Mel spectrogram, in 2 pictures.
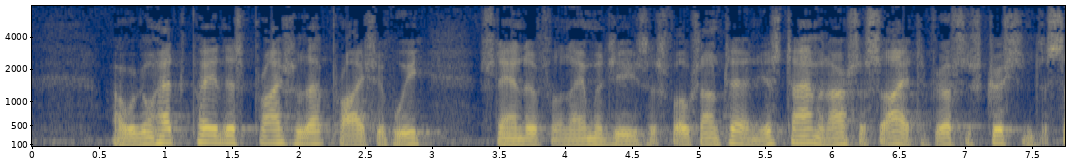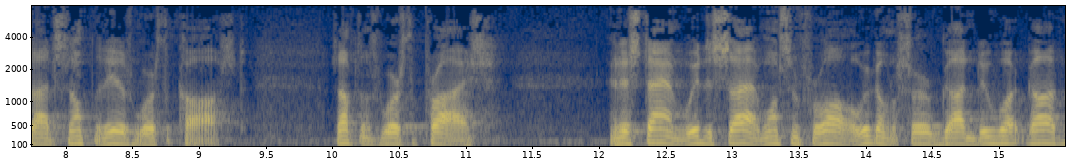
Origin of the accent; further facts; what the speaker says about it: Louisiana, United States; Now, I grew up in Webster Parish.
